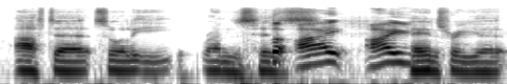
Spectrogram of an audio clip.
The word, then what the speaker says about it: Sua'ali'i: So how do I pronounce his name properly? Sua'ali'i. Sua'ali'i. I believe. Yeah, so. I think because I pronounced it in a YouTube video and someone called me out for it. So Sua'ali'i.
